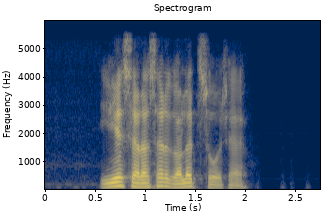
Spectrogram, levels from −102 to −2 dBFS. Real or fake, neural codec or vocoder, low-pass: fake; codec, 16 kHz, 16 kbps, FunCodec, trained on Chinese and English, 50 frames a second; 5.4 kHz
